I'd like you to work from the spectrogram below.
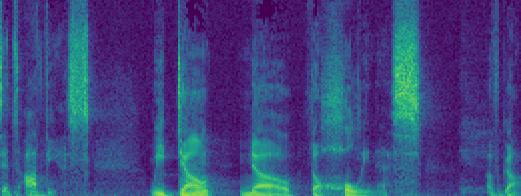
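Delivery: growling voice, words growled out. Quoting a teacher's usual answer to a question: R C Sproul growling voice. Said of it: "in his kind of infamous growling voice".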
